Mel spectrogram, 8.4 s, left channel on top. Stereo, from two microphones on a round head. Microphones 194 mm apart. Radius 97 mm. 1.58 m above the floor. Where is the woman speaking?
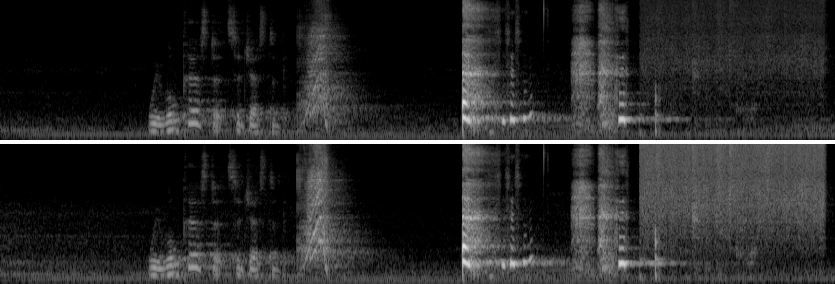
15° left (ahead or behind), 1.9 m.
